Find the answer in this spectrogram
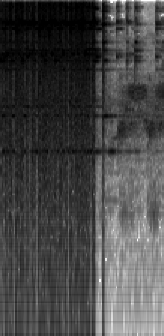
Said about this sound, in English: Oh my God, where's my violin noisemaker thing? Here's the bell. Chicken alert!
